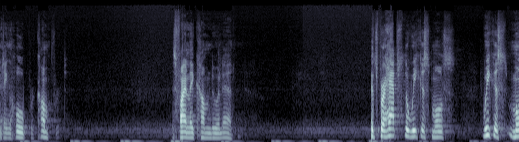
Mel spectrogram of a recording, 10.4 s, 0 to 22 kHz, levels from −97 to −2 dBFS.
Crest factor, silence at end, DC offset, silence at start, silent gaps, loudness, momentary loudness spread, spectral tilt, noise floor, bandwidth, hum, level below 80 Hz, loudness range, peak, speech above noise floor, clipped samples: 26 dB; 0 s; under 0.1%; 0 s; none; -26 LUFS; 18 LU; -5 dB/octave; -68 dBFS; 18 kHz; none; -70 dBFS; 14 LU; -2 dBFS; 43 dB; under 0.1%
